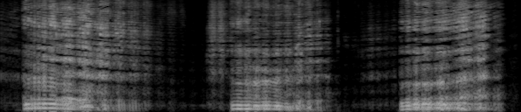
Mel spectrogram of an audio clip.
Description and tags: Angry Growl
I processed my voice. Used it for voicing angry attacking robot.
